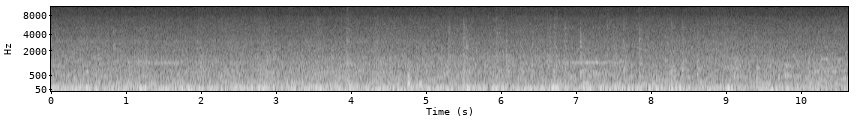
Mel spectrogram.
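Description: Airport escalator running as it carries a rider down: a steady low mechanical rumble with a light rattle.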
